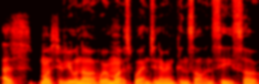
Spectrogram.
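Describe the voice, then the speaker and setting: With monotone, flat intonation, a man talks at a very deep, low pitch on a very clean recording over a silent background. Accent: English. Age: 30s. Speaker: podcast host, motorsport engineering consultant. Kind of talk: podcast interview.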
